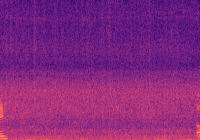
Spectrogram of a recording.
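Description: Steady, even hiss with a faint low hum underneath and no distinct events: outdoor background noise.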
